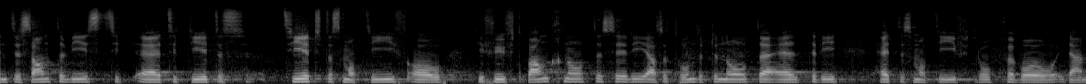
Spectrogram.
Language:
Swiss German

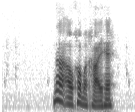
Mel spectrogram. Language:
Thai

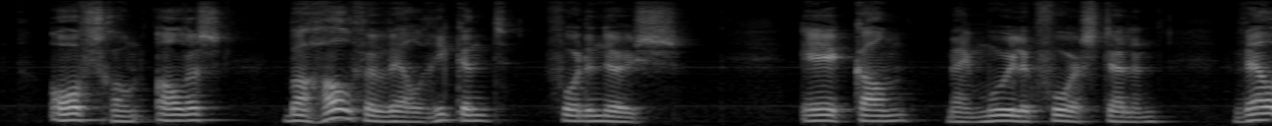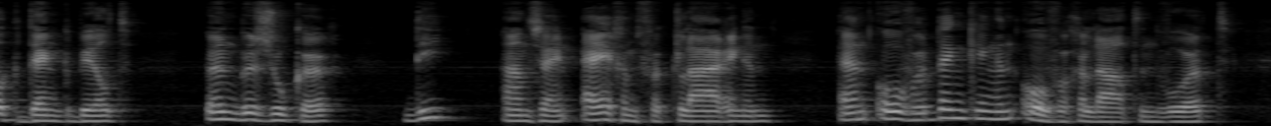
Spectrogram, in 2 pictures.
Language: Dutch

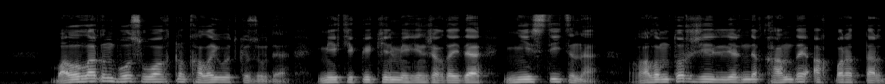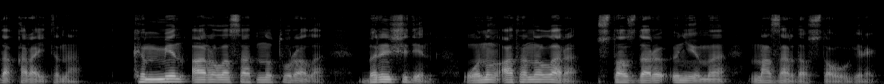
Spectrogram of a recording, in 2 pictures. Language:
Kazakh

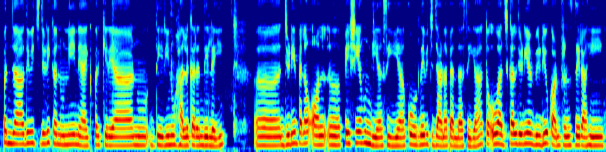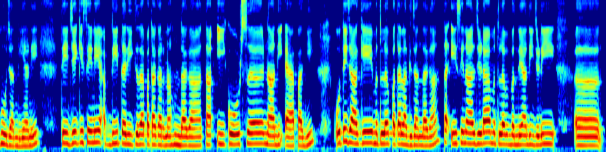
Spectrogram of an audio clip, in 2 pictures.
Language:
Punjabi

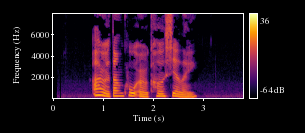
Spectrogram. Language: Chinese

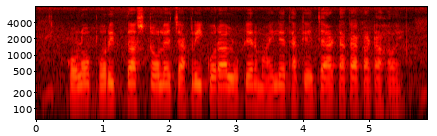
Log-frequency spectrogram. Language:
Bangla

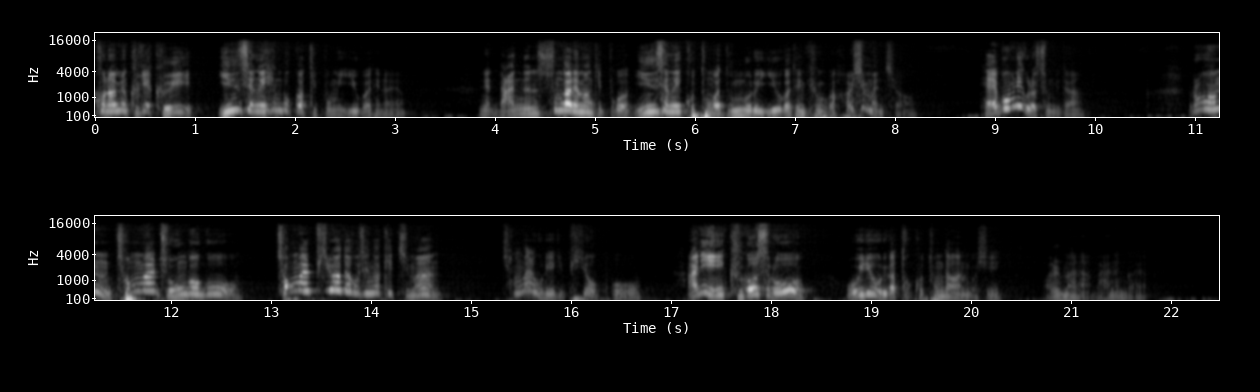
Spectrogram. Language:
Korean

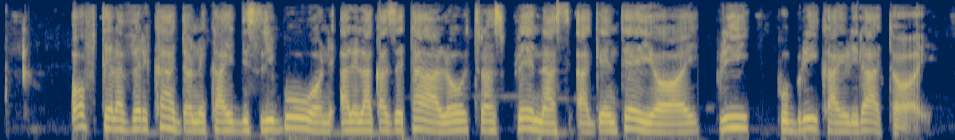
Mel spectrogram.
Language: Esperanto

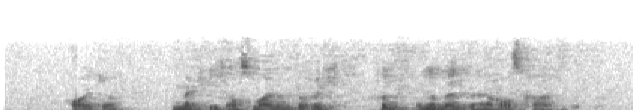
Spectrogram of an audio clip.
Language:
German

